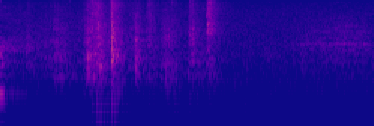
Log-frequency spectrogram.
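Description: Several faint taps and knocks in the first second and a half as a small stretched-canvas painting is handled and lifted off a metal wire display rack.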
